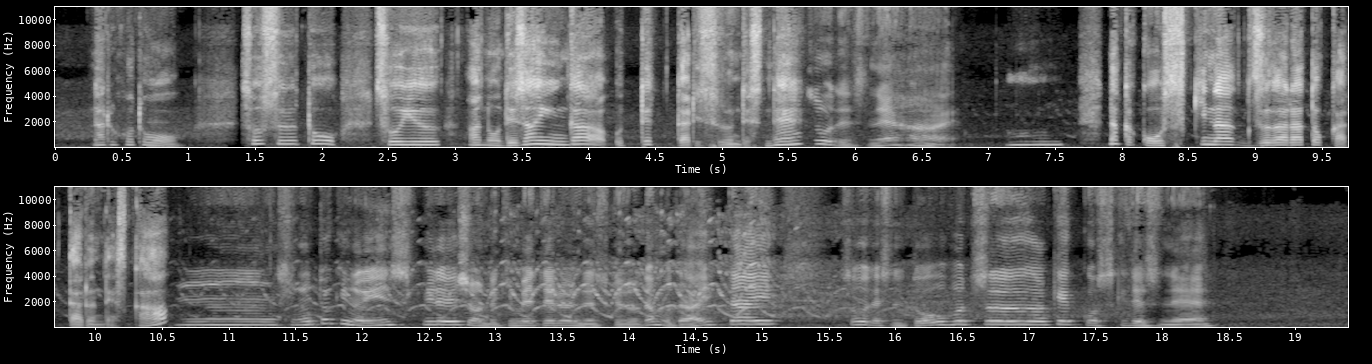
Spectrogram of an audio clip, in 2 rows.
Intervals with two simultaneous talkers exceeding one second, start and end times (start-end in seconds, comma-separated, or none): none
